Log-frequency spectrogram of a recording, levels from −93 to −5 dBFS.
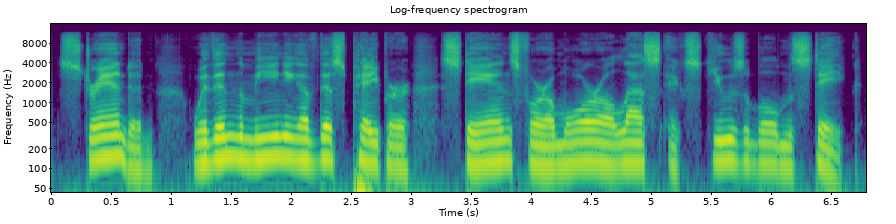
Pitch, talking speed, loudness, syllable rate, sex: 125 Hz, 130 wpm, -18 LUFS, 4.0 syllables/s, male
